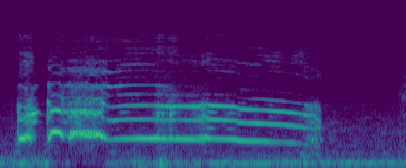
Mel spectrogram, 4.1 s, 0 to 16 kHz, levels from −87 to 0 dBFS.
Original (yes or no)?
no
